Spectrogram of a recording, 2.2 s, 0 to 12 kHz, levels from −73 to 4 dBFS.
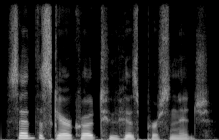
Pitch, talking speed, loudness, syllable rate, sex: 130 Hz, 165 wpm, -18 LUFS, 5.5 syllables/s, male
